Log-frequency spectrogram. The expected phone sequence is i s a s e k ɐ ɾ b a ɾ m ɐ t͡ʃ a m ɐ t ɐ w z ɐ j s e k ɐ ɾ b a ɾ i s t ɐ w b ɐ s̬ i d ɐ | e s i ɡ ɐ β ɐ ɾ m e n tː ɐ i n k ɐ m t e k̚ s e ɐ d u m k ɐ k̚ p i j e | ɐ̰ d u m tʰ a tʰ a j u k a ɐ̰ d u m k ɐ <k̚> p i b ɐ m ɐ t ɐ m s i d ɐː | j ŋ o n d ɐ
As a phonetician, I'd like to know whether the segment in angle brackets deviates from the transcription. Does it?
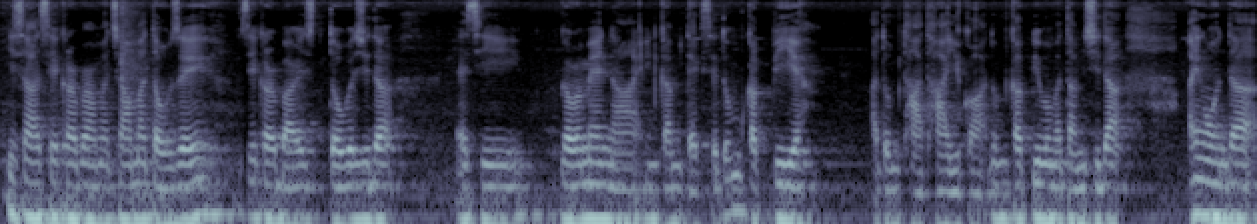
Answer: no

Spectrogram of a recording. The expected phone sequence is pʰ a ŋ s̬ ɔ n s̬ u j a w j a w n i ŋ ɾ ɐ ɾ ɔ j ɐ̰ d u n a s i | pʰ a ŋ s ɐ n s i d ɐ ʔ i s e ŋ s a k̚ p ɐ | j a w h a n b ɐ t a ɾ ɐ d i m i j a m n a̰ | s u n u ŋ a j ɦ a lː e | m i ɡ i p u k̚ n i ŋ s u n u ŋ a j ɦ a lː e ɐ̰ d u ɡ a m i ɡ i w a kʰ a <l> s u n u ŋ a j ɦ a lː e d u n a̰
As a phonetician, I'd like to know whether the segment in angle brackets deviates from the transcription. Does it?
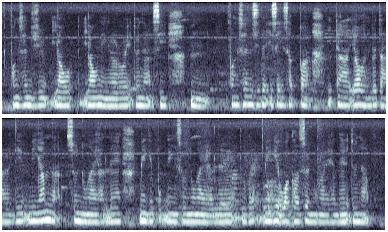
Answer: no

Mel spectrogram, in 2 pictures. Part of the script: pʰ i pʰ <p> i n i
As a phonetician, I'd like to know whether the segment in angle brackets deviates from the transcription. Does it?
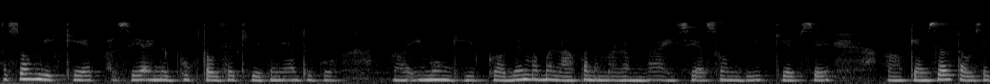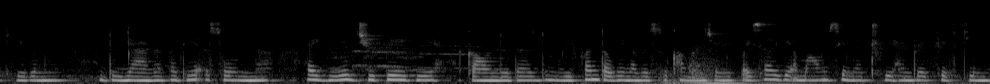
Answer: yes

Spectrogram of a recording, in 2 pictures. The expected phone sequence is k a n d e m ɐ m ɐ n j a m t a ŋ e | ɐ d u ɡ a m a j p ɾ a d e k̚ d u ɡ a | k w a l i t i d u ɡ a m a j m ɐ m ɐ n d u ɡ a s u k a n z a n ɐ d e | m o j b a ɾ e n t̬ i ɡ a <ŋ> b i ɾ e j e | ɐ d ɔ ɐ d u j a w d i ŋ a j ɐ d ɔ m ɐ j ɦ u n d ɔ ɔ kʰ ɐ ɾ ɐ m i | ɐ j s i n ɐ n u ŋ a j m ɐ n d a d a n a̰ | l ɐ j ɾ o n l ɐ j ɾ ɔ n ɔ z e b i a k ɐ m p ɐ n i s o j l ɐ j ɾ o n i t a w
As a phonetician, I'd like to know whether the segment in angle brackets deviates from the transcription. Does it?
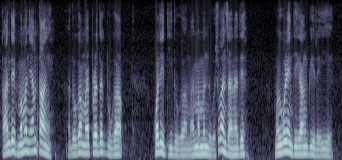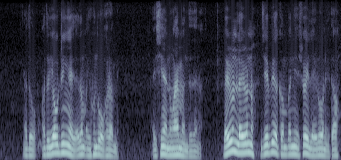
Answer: no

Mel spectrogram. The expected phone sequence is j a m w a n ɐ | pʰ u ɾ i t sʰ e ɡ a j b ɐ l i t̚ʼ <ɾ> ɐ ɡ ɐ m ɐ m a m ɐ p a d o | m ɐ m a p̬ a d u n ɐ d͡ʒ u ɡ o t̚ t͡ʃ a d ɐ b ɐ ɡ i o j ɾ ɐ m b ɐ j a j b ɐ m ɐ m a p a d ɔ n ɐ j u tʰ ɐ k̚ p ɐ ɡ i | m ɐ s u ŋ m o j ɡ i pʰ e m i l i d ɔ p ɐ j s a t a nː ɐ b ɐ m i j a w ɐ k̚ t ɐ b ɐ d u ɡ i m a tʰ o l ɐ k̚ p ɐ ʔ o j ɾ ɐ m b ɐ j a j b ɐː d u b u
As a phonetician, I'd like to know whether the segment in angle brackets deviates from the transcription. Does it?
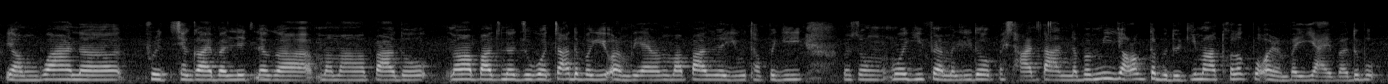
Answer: yes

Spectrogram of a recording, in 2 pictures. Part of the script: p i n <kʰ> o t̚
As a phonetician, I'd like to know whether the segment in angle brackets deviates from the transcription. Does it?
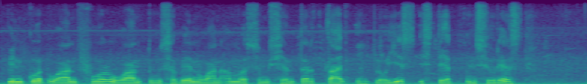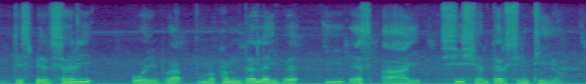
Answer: yes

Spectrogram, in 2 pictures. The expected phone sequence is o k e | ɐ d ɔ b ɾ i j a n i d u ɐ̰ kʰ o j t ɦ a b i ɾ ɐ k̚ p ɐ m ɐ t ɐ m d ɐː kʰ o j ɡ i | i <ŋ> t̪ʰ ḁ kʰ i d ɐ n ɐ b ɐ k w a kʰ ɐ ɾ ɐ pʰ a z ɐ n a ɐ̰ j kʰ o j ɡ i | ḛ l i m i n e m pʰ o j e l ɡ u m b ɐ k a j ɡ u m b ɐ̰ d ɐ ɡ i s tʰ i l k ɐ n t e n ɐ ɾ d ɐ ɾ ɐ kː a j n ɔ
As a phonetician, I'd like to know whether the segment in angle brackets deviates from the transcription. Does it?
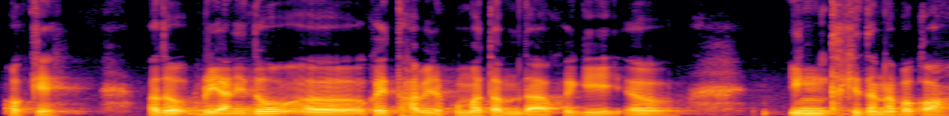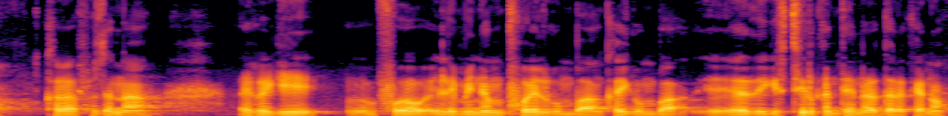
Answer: no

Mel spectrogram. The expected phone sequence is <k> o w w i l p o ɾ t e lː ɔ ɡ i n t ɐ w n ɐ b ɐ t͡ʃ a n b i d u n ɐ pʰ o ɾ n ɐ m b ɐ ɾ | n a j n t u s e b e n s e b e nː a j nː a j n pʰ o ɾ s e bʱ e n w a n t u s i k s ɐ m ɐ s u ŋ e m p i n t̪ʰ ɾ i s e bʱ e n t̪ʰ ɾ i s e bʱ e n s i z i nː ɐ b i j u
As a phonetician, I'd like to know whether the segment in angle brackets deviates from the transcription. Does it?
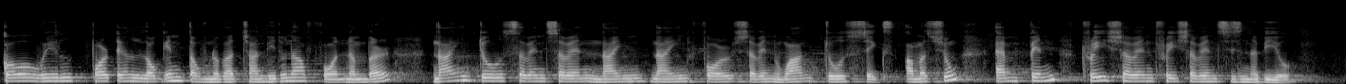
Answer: no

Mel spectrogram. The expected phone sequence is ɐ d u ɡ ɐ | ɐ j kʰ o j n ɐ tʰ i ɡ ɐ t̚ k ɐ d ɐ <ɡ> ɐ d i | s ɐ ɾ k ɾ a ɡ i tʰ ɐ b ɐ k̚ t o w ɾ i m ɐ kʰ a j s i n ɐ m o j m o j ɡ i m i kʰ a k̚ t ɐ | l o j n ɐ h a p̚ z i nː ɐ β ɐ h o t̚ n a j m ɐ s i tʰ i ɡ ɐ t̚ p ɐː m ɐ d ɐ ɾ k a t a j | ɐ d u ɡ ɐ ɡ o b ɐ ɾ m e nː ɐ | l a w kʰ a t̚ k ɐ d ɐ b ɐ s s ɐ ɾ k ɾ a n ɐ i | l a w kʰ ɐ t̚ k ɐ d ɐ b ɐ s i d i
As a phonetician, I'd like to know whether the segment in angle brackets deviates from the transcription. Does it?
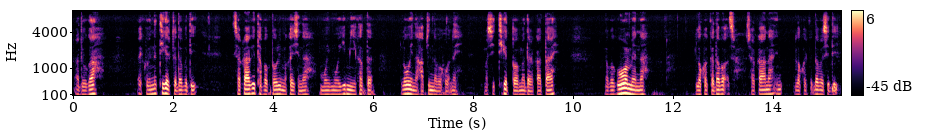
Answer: yes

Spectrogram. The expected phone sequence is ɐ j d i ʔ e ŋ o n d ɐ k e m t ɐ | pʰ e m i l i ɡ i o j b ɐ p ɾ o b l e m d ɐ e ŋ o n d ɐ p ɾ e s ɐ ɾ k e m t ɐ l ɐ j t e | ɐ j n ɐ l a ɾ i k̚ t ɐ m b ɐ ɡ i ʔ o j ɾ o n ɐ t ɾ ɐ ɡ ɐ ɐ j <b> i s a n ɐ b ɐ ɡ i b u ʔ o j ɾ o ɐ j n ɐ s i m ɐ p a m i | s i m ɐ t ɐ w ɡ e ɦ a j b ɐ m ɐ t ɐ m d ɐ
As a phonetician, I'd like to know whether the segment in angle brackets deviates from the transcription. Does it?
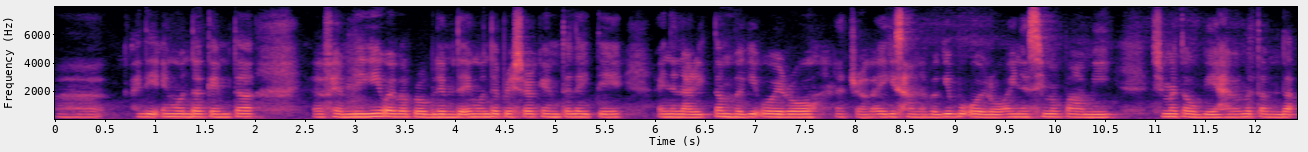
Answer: yes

